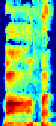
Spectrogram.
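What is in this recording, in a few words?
"ma2fan", Mandarin Chinese; 麻烦; 迷惑をかける; dictionary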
